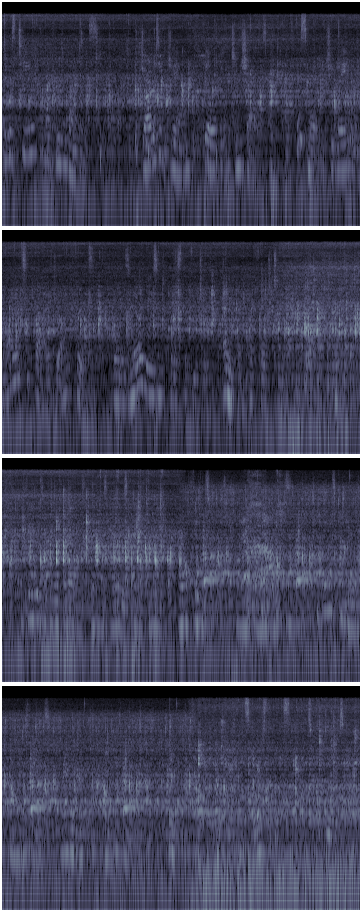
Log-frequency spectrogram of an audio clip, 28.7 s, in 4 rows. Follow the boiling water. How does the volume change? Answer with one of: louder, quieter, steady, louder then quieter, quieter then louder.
louder.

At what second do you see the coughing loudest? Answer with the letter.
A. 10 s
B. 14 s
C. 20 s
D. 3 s
C.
